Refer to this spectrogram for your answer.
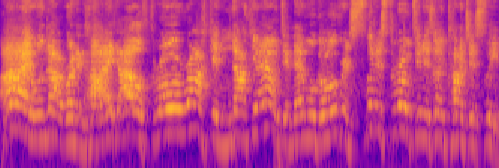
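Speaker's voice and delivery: high, loud, defiant shout.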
